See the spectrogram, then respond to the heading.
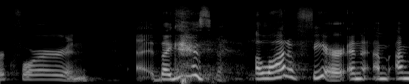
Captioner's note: laugh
